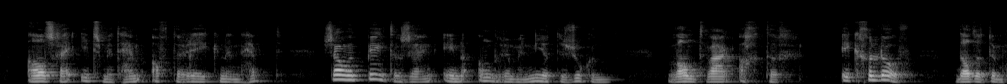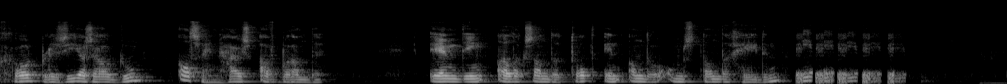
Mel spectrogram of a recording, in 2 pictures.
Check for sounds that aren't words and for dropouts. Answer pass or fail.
fail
